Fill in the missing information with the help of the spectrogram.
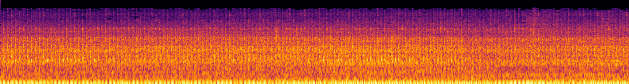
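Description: Forklift engine idling steadily while it holds a truck-mounted crane in place.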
